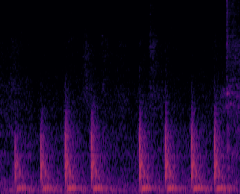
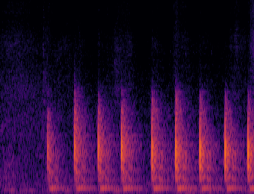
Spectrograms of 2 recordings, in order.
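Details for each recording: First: Bianco wall tile above a raised marble ledge, tapped by hand: eight crisp firm taps, short dull thuds with no hollow ring, about four per second; solid, well-bonded tile. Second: Tile laid with adhesive not properly pressed, tapped before full cure; nine sharp taps about a quarter second apart, each with a short hollow ring, tile not solidly bonded underneath.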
